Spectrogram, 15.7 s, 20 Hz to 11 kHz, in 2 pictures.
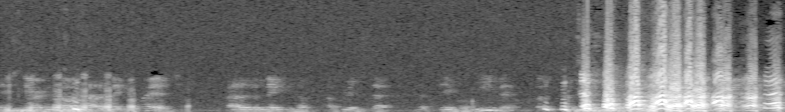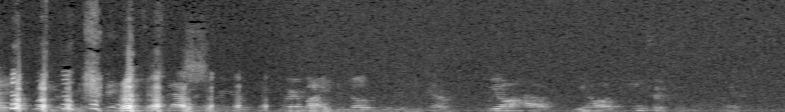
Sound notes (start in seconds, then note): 5.4 laughter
